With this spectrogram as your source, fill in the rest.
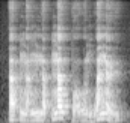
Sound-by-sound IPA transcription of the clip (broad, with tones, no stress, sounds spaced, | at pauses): ɐ˧ p̚ ŋ ɐ˨˧ ŋ n̪ ɐ˨˥ p̚ ŋ ɐ˥ w p o˨˧ w ʊ˨˩ ŋ w ɐ˥ n ɵ˨˧ ɥ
